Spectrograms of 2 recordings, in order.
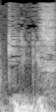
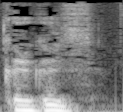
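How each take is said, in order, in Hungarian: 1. Az első magánhangzó tiszta, elülső 'i'. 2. Az első magánhangzó sötétebb, középső magánhangzó. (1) "ők nem Kirgiz" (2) "hanem Kirgiz ... Magyarországi magyarnak nehéz kiejteni"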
